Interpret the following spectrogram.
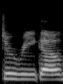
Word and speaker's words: D'Arrigo: you get it there ego close close it's pronounced dirigo dorigo nice to be here with you all thanks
